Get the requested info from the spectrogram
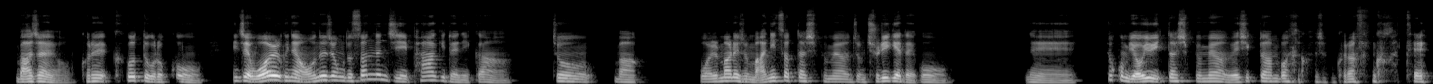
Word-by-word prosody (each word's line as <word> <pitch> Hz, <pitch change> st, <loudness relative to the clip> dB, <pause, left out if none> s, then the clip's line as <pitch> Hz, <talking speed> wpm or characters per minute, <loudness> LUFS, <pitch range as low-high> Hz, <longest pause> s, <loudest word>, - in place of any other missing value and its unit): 맞아요. 125 Hz, -10 st, +1 dB
그래 145 Hz, 0 st, -1 dB
그것도 180 Hz, -2 st, 0 dB
그렇고 110 Hz, -6 st, -3 dB, 0.3 s
이제 170 Hz, +1 st, +2 dB
월 200 Hz, +10 st, +10 dB
그냥 160 Hz, -8 st, +1 dB
어느 175 Hz, +11 st, +4 dB
정도 180 Hz, -5 st, 0 dB
썼는지 205 Hz, -, -2 dB
파악이 190 Hz, -2 st, -3 dB
되니까 105 Hz, -5 st, -7 dB, 0.4 s
좀 135 Hz, -7 st, -2 dB, 0.2 s
막 110 Hz, -3 st, -7 dB, 0.5 s
월말에 145 Hz, +6 st, +1 dB
'좀 125 Hz, -5 st, -5 dB
많이 145 Hz, +12 st, 0 dB
썼다.' 170 Hz, -2 st, -3 dB
싶으면 130 Hz, -5 st, -5 dB
좀 115 Hz, 0 st, -9 dB
줄이게 145 Hz, +5 st, +3 dB
되고. 105 Hz, -6 st, -6 dB, 0.7 s
네. 95 Hz, -4 st, -8 dB, 0.3 s
조금 205 Hz, -7 st, -2 dB
여유 140 Hz, +5 st, +7 dB
있다 155 Hz, +3 st, -1 dB
싶으면 140 Hz, -5 st, -3 dB
외식도 150 Hz, +9 st, -2 dB
한번 140 Hz, -1 st, -2 dB
하고 125 Hz, -2 st, -16 dB
좀 100 Hz, -, -15 dB
그러는 120 Hz, +2 st, -5 dB, 0.2 s
것 -, -, -9 dB
같아요. 130 Hz, -1 st, -5 dB
135 Hz, 305 characters per minute, -21 LUFS, 110-155 Hz, 0.7 s, 월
